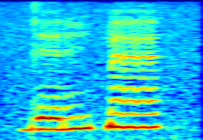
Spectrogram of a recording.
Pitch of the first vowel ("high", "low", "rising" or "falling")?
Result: low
